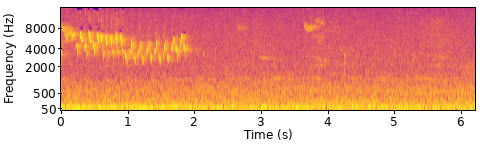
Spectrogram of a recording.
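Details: House Wren singing from a brush pile in southeastern Michigan, hidden in tangles: a quick, bubbling tumble of high notes pours out for about two seconds, over a steady low rumble of background noise.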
